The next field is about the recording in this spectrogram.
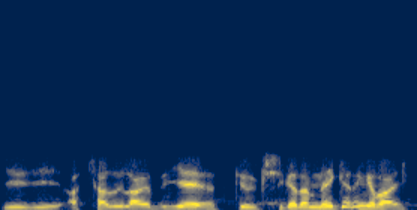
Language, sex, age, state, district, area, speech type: Urdu, male, 18-30, Bihar, Khagaria, rural, conversation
